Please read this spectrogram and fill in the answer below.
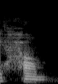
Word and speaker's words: hum: so s o and as you exhale say hum hu M hum so hum so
